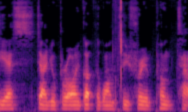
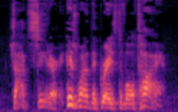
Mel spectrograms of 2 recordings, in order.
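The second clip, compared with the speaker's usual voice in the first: cheesy announcer voice, higher pitch; 5 semitones higher than usual. Retelling what the commentator said about Cena: bad Michael Cole impression. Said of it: "a really bad Michael Cole impression".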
